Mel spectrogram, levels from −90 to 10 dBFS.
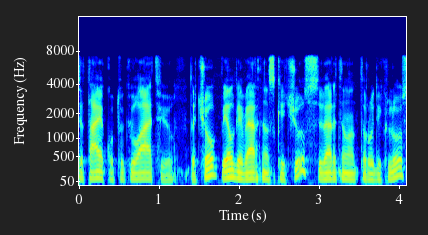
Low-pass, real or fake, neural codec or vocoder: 7.2 kHz; fake; codec, 16 kHz, 16 kbps, FunCodec, trained on LibriTTS, 50 frames a second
